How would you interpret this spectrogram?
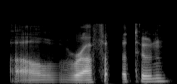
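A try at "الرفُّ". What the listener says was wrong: Here we don't have a tamarbuta, okay? So the word is rough, and you were right, we have alif lam at the beginning.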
